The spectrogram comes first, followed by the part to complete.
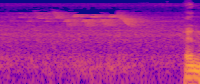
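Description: Faint high bird chirps over a low steady outdoor background hiss, between about half a second and a second and a half in.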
